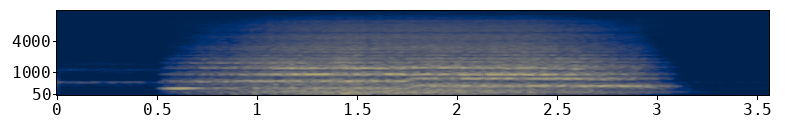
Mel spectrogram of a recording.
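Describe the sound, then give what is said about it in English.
A wood-burned bamboo flute blown on its lowest note holds one steady, breathy tone for about two and a half seconds, airy and hollow, played alone and fairly loud before cutting off. “This is actually a, a bamboo flute that's been wood burned, and it has this almost like a grave, like a haunted sound.”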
